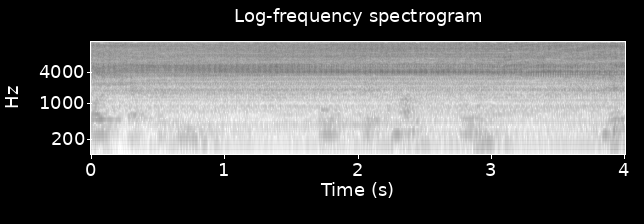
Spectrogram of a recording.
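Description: Electric hair clippers running with a steady buzz, with quiet voices talking underneath.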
